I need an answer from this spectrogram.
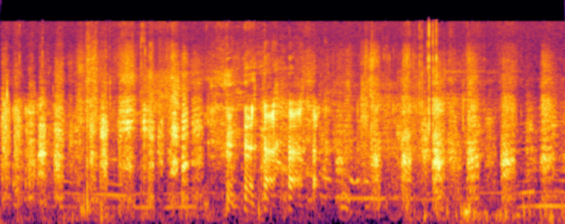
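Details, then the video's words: One of two German Shepherds out on a beautiful day, panting fast and breathily in a steady rhythm, with brief faint whines and some soft human voices behind. "German Shepherds"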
